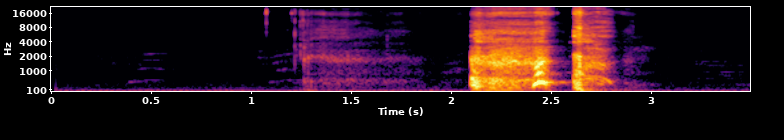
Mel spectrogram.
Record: cough_length: 3.5 s
cough_amplitude: 21449
cough_signal_mean_std_ratio: 0.22
survey_phase: alpha (2021-03-01 to 2021-08-12)
age: 18-44
gender: Female
wearing_mask: 'No'
symptom_cough_any: true
symptom_new_continuous_cough: true
symptom_diarrhoea: true
symptom_fatigue: true
symptom_headache: true
symptom_change_to_sense_of_smell_or_taste: true
symptom_onset: 5 days
smoker_status: Ex-smoker
respiratory_condition_asthma: false
respiratory_condition_other: false
recruitment_source: Test and Trace
submission_delay: 1 day
covid_test_result: Positive
covid_test_method: RT-qPCR
covid_ct_value: 11.9
covid_ct_gene: ORF1ab gene
covid_ct_mean: 12.2
covid_viral_load: 97000000 copies/ml
covid_viral_load_category: High viral load (>1M copies/ml)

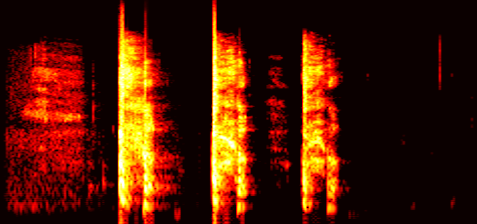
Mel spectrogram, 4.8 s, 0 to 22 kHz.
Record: three_cough_length: 4.8 s
three_cough_amplitude: 32768
three_cough_signal_mean_std_ratio: 0.27
survey_phase: beta (2021-08-13 to 2022-03-07)
age: 65+
gender: Male
wearing_mask: 'No'
symptom_none: true
smoker_status: Ex-smoker
respiratory_condition_asthma: false
respiratory_condition_other: false
recruitment_source: REACT
submission_delay: 1 day
covid_test_result: Negative
covid_test_method: RT-qPCR
influenza_a_test_result: Negative
influenza_b_test_result: Negative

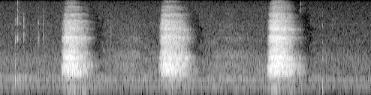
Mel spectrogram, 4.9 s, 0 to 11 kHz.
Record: exhalation_length: 4.9 s
exhalation_amplitude: 14421
exhalation_signal_mean_std_ratio: 0.34
survey_phase: alpha (2021-03-01 to 2021-08-12)
age: 18-44
gender: Female
wearing_mask: 'No'
symptom_none: true
smoker_status: Never smoked
respiratory_condition_asthma: false
respiratory_condition_other: false
recruitment_source: REACT
submission_delay: 1 day
covid_test_result: Negative
covid_test_method: RT-qPCR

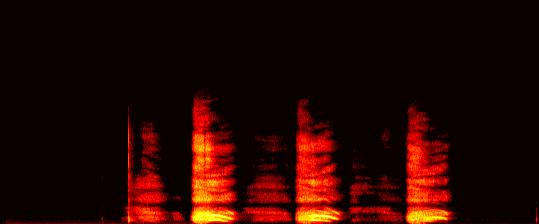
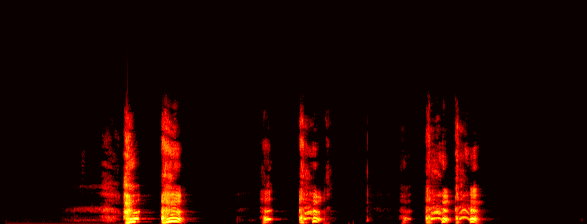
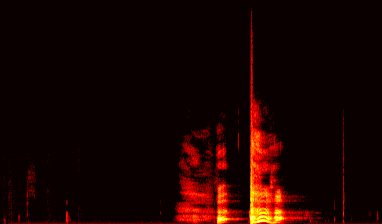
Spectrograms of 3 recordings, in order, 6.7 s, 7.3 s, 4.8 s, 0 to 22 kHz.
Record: exhalation_length: 6.7 s
exhalation_amplitude: 27636
exhalation_signal_mean_std_ratio: 0.39
three_cough_length: 7.3 s
three_cough_amplitude: 30326
three_cough_signal_mean_std_ratio: 0.33
cough_length: 4.8 s
cough_amplitude: 32768
cough_signal_mean_std_ratio: 0.25
survey_phase: beta (2021-08-13 to 2022-03-07)
age: 45-64
gender: Male
wearing_mask: 'No'
symptom_none: true
smoker_status: Never smoked
respiratory_condition_asthma: true
respiratory_condition_other: false
recruitment_source: REACT
submission_delay: 2 days
covid_test_result: Negative
covid_test_method: RT-qPCR
influenza_a_test_result: Negative
influenza_b_test_result: Negative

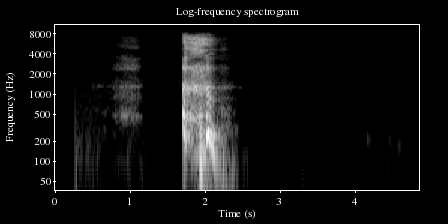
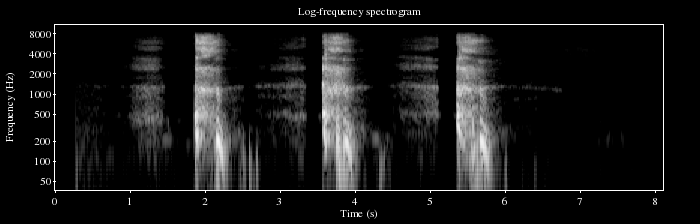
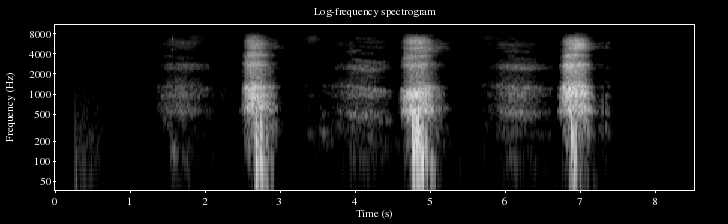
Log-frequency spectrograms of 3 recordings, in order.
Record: cough_length: 4.9 s
cough_amplitude: 25810
cough_signal_mean_std_ratio: 0.24
three_cough_length: 8.1 s
three_cough_amplitude: 28032
three_cough_signal_mean_std_ratio: 0.32
exhalation_length: 8.5 s
exhalation_amplitude: 24507
exhalation_signal_mean_std_ratio: 0.3
survey_phase: alpha (2021-03-01 to 2021-08-12)
age: 65+
gender: Male
wearing_mask: 'No'
symptom_none: true
smoker_status: Ex-smoker
respiratory_condition_asthma: false
respiratory_condition_other: false
recruitment_source: REACT
submission_delay: 1 day
covid_test_result: Negative
covid_test_method: RT-qPCR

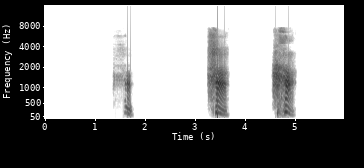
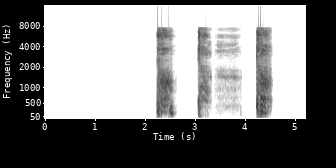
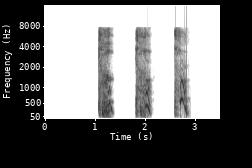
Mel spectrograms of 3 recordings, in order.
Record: exhalation_length: 6.0 s
exhalation_amplitude: 29070
exhalation_signal_mean_std_ratio: 0.27
cough_length: 5.2 s
cough_amplitude: 32767
cough_signal_mean_std_ratio: 0.3
three_cough_length: 3.5 s
three_cough_amplitude: 32767
three_cough_signal_mean_std_ratio: 0.39
survey_phase: beta (2021-08-13 to 2022-03-07)
age: 18-44
gender: Female
wearing_mask: 'No'
symptom_runny_or_blocked_nose: true
symptom_onset: 7 days
smoker_status: Never smoked
respiratory_condition_asthma: false
respiratory_condition_other: false
recruitment_source: REACT
submission_delay: 1 day
covid_test_result: Negative
covid_test_method: RT-qPCR
influenza_a_test_result: Negative
influenza_b_test_result: Negative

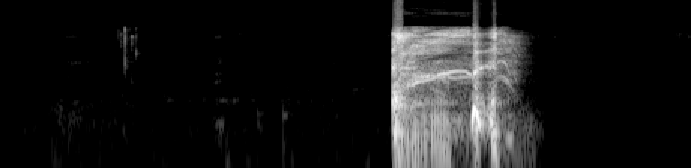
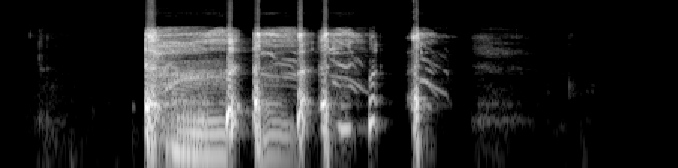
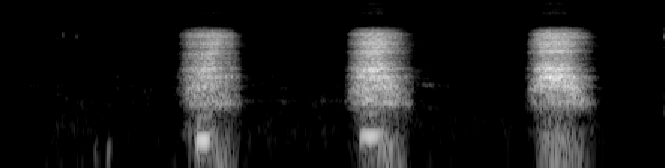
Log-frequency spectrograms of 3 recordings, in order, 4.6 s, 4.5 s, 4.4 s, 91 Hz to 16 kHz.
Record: cough_length: 4.6 s
cough_amplitude: 32768
cough_signal_mean_std_ratio: 0.3
three_cough_length: 4.5 s
three_cough_amplitude: 32768
three_cough_signal_mean_std_ratio: 0.38
exhalation_length: 4.4 s
exhalation_amplitude: 30448
exhalation_signal_mean_std_ratio: 0.35
survey_phase: beta (2021-08-13 to 2022-03-07)
age: 18-44
gender: Female
wearing_mask: 'No'
symptom_runny_or_blocked_nose: true
symptom_headache: true
smoker_status: Never smoked
respiratory_condition_asthma: false
respiratory_condition_other: false
recruitment_source: REACT
submission_delay: 1 day
covid_test_method: RT-qPCR
influenza_a_test_result: Negative
influenza_b_test_result: Negative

